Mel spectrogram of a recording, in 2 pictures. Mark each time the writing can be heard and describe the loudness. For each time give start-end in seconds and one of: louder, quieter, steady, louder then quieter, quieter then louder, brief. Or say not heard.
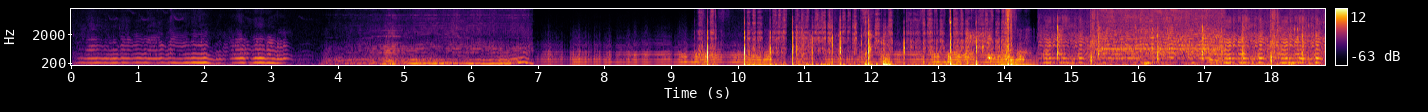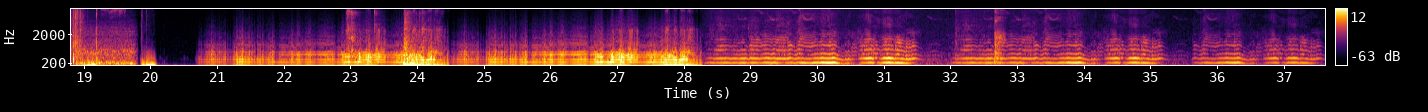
9.3-19.8 quieter then louder.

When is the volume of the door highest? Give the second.
24 s.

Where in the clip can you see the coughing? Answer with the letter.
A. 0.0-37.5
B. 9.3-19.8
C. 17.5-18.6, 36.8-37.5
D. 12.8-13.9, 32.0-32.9
D.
